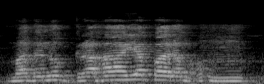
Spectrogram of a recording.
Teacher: म के ऊपर अनुस्वार, चूंकि चरण की समाप्ति पे आ रहा है तो इसका उच्चारण केवल और केवल म ही होगा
